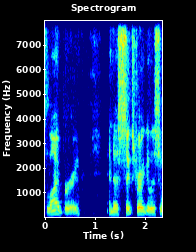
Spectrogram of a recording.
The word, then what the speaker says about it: LBRY: content tried moving to lbry pronounced library and as six regulars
